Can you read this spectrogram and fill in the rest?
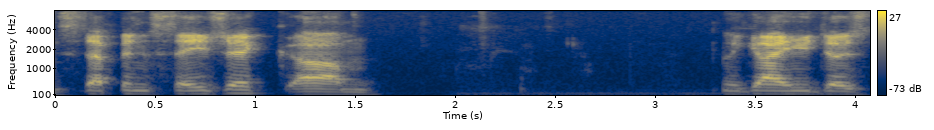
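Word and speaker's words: Šejić: Um, and then, uh, I can never pronounce his name. Um, Skevich. Nope. Nope. Stefan, he's a Croatian. Stefan Seek.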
